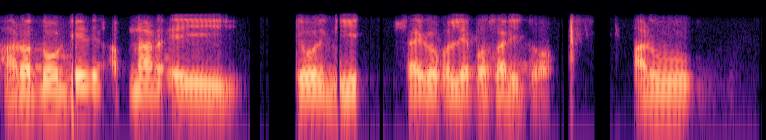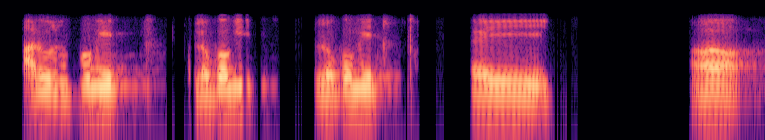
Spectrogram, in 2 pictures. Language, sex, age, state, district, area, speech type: Assamese, male, 60+, Assam, Barpeta, rural, conversation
